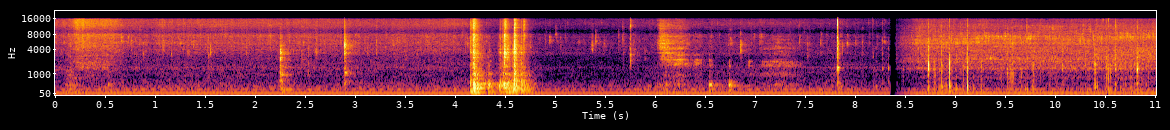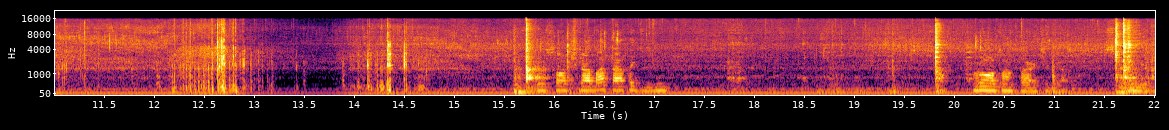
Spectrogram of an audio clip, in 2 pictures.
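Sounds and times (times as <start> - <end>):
steaks sizzling in a frying pan: 0.0 - 4.9, 8.4 - 22.0
chips frying in lard: 0.0 - 22.0
pan and utensil knocks: 4.2 - 4.8.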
